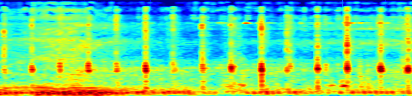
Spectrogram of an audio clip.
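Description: A horse's hooves clip-clop on a hard surface in a steady, evenly spaced trot of sharp close knocks, with low rumbling background noise underneath.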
